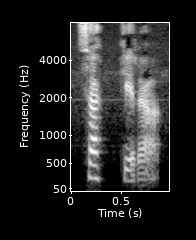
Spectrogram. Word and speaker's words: zacchera: The two possible pronunciations of Z are Z as in zero or Ts as in zacchera.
